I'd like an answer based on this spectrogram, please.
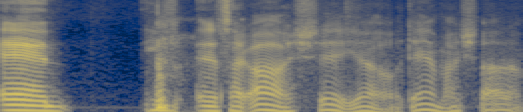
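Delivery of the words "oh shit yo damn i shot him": mock-unconcerned tone, quieter and slower. Retelling how a shooter reacted after shooting someone, mock-unconcerned. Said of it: "that concerned".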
